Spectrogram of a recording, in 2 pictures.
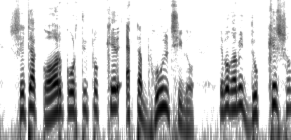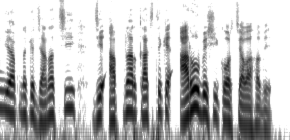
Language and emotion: Bengali, sad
